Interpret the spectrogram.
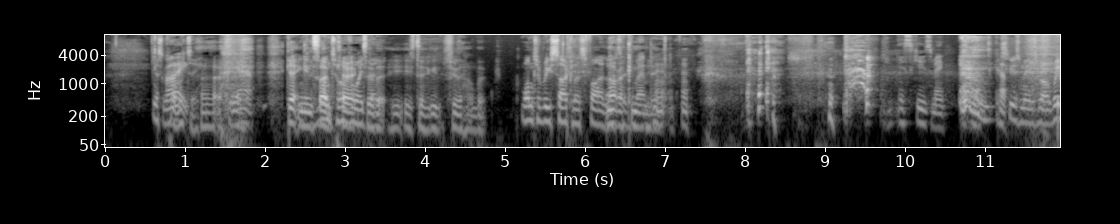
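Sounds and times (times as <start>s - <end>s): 
speech: 0.6s - 11.9s
raspy dry coughs: 8.0s - 9.8s, 10.7s - 11.4s.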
